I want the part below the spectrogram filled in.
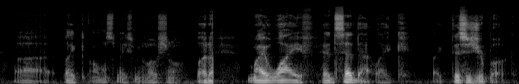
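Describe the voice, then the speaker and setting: A somewhat breathy man with a very deep, low pitch talks at a fairly quick pace, his intonation fairly even but his loudness swinging widely. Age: 40s. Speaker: business executive. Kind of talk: casual chat.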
